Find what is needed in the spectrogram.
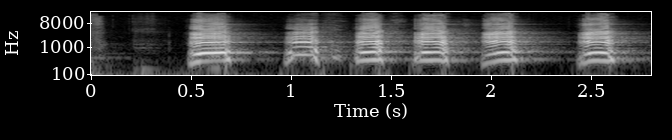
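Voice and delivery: long, high, loud laughing fit; helpless laughter. Real, not acted. Streamer picturing grandpa as a pop-up book, helpless laughter. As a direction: lose it completely at your own joke.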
